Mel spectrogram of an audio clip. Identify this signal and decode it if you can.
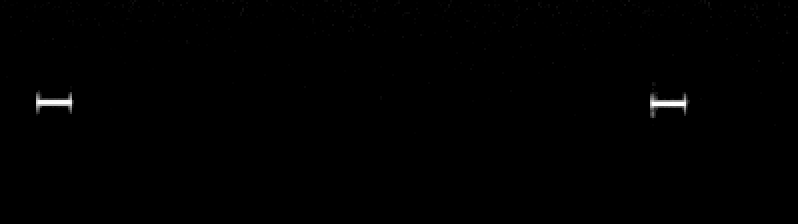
Quindar tones, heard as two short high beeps.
